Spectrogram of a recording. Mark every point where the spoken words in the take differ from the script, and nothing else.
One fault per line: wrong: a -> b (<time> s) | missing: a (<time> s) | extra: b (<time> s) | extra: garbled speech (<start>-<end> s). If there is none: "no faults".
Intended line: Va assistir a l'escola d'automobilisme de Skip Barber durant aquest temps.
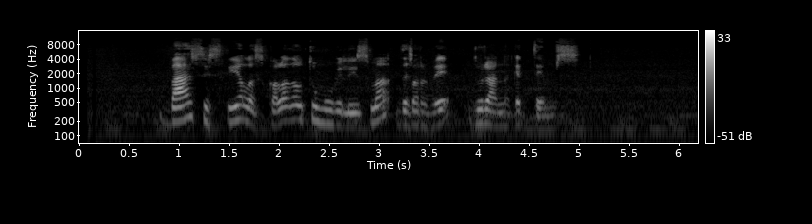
missing: Skip (3.3 s)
